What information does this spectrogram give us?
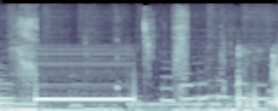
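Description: Ringback tone of an outgoing telephone call: one steady, mid-pitched electronic tone lasting about a second, then cutting off, amid other background sounds.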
